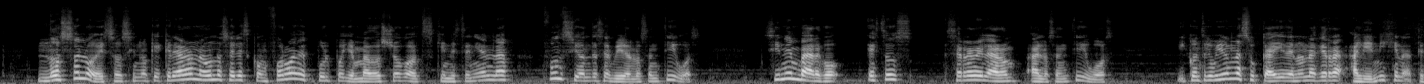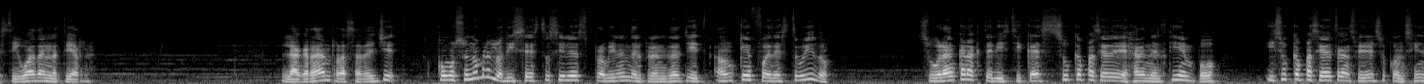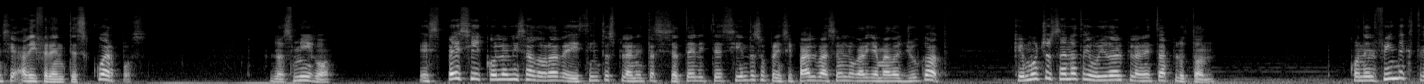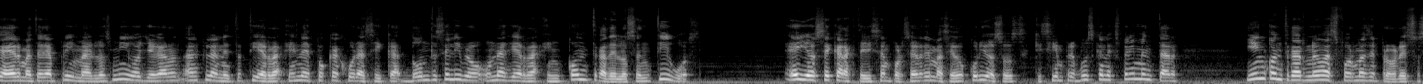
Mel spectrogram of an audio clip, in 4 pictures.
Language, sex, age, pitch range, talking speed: Spanish, male, 40-59, 135-200 Hz, 160 wpm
